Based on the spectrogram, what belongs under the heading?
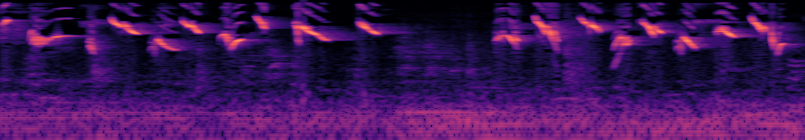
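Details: Canary singing gacor: two bursts of loud, high, down-slurred chirps, several per second, separated by a short pause filled only by a low background hum.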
